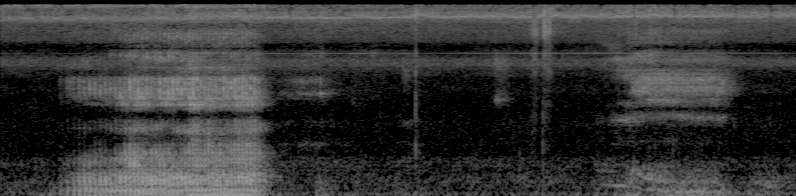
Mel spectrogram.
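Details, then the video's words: Sleeping St. Bernard puppy snoring: a loud, rasping, breathy snore swells for about a second and a half, followed by a quiet pause, then a second, softer snore begins near the end. "Snoring St. Bernard puppy"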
